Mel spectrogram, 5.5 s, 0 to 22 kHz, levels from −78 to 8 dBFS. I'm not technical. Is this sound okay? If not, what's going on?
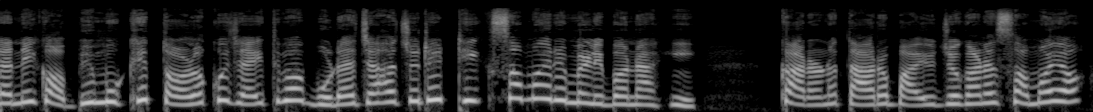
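No. Gain pumping runs through the whole clip. The recording level was likely set far too high, with an automatic level control clamping down hard on each loud moment. The swing is large, and it flattens the difference between loud and soft, leaving the speech sounding squashed.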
